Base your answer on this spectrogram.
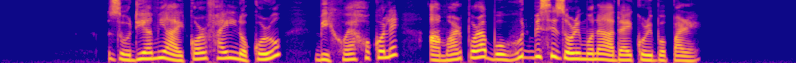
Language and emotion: Assamese, fearful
